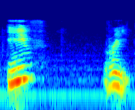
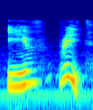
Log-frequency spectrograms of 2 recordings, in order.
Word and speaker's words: Ivrit: contain the new sign, you begin by approaching them as if they were two separate syllables. Ivrit. And then you put those two syllables together, ivrit. And then you finally notice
